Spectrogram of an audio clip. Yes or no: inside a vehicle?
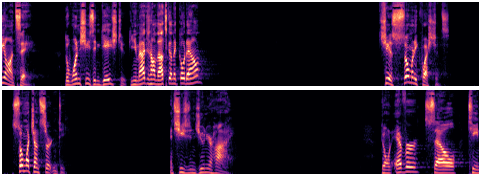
no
